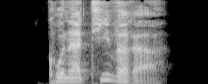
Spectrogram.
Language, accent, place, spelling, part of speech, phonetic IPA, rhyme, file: German, Germany, Berlin, konativerer, adjective, [konaˈtiːvəʁɐ], -iːvəʁɐ, De-konativerer.ogg
- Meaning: inflection of konativ: 1. strong/mixed nominative masculine singular comparative degree 2. strong genitive/dative feminine singular comparative degree 3. strong genitive plural comparative degree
